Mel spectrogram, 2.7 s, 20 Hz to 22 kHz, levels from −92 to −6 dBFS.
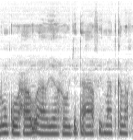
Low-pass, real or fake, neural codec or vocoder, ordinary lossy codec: none; real; none; none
